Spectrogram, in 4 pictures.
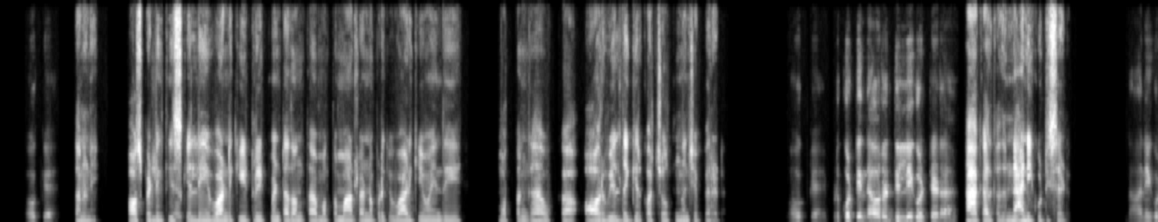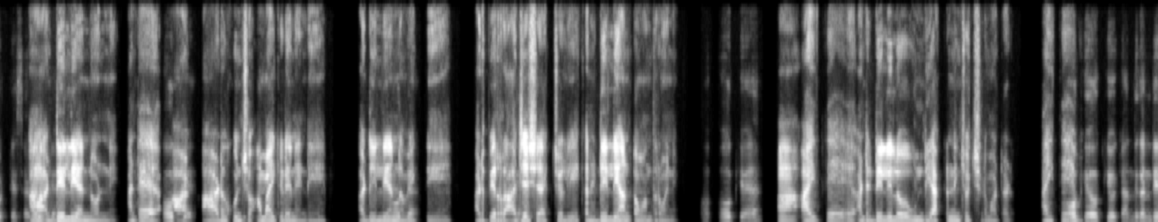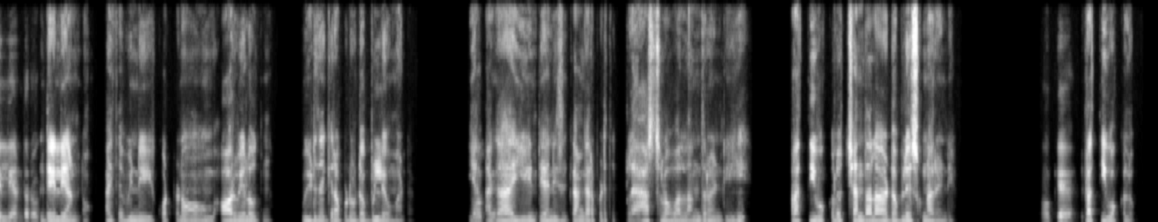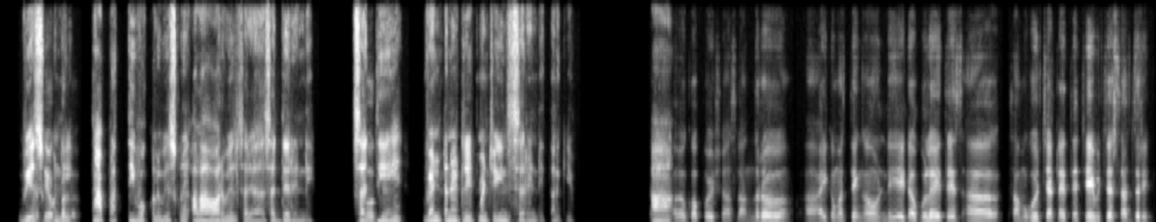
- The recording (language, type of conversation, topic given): Telugu, podcast, ఒక రిస్క్ తీసుకుని అనూహ్యంగా మంచి ఫలితం వచ్చిన అనుభవం ఏది?
- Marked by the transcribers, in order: in English: "ట్రీట్మెంట్"; in English: "యాక్చువలీ"; in English: "క్లాస్‌లో"; in English: "ట్రీట్మెంట్"; in English: "సర్జరీ"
